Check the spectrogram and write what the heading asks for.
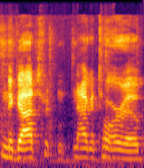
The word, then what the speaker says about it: Nagatoro: I did not just pick Nagatoro because of Dakota.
